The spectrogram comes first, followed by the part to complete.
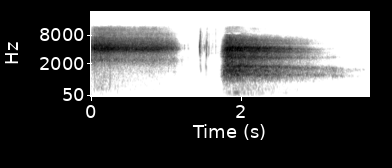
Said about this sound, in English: Let's just take a few deep breaths.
